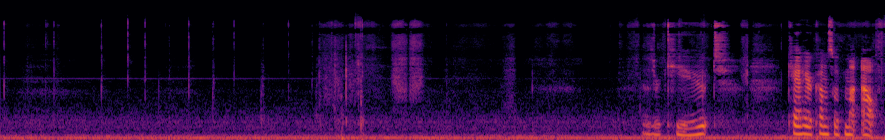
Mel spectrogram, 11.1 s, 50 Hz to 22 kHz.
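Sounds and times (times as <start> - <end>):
low hum: 0.0 - 11.0
page turning rustle: 3.9 - 5.2.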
